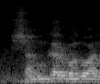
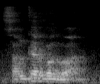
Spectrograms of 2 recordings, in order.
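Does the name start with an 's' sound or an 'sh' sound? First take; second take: sh; s. First: The name starts with an 'sh' sound. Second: The name starts with a plain 's' sound. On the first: The speaker calls it right. "Shankar Bhagwan is correct" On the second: The speaker calls it wrong. "if you replace shakara with sakara, sometimes people say Sankar"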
